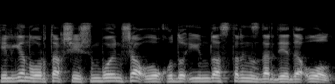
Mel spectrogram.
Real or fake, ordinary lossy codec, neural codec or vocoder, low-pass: real; none; none; 7.2 kHz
